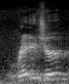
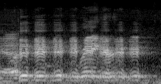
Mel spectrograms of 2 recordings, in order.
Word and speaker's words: Rager: And I have got to meet two of my heroes, which is Chris Rager, as he hates being called when he was a kid. Right. Rager, as he's pronounced professionally, who is the voice of, in my childhood, of Hercule, aka Mr.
